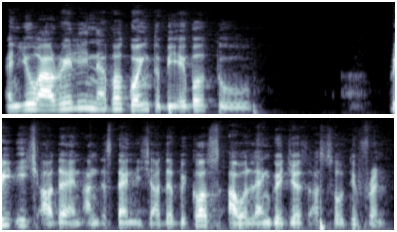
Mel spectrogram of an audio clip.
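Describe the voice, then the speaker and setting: A man's voice: mid-range voice, normal speed, pushed and bright. A man from Singapore, a publisher speaking earnestly on a festival panel stage. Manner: earnest, emphatic, repeats words. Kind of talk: panel discussion.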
